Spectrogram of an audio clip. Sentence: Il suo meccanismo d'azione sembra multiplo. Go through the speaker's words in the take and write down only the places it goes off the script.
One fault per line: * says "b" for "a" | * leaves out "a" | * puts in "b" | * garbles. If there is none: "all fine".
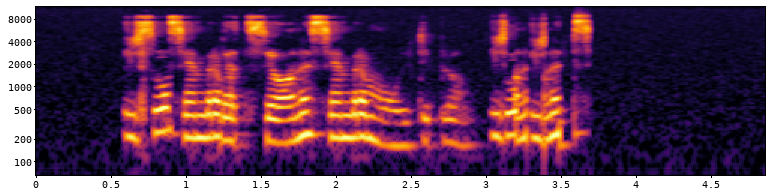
* says "sembra" for "meccanismo"
* garbles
